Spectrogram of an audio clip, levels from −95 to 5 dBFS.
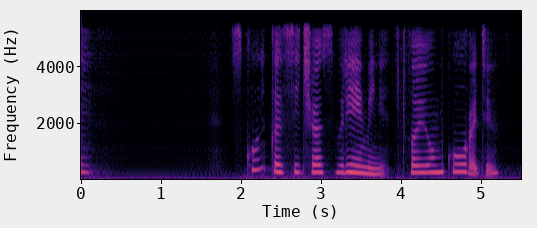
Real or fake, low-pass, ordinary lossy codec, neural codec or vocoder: fake; 5.4 kHz; none; codec, 16 kHz, about 1 kbps, DyCAST, with the encoder's durations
